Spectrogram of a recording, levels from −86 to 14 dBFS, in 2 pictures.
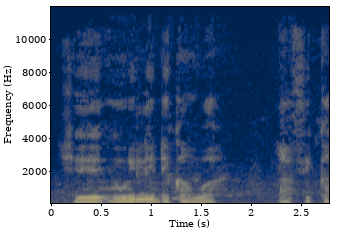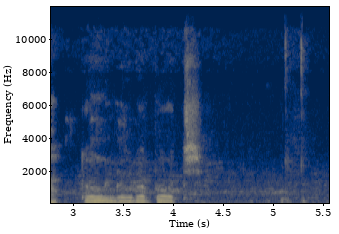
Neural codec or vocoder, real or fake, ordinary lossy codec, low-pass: vocoder, 24 kHz, 100 mel bands, Vocos; fake; Opus, 32 kbps; 10.8 kHz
